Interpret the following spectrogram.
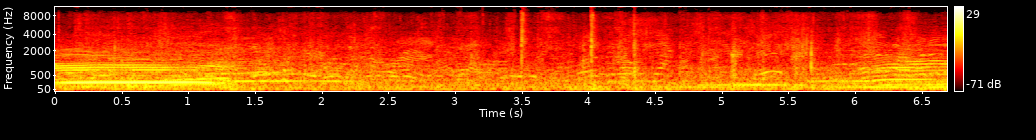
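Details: Raging cattle that ran into a passenger car: one loud, steady, harmonic moo lasting about a second, then a murmur of lower voices and scattered knocks.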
